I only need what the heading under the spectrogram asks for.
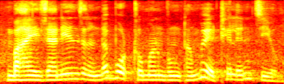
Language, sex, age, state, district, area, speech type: Bodo, male, 30-45, Assam, Kokrajhar, rural, spontaneous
